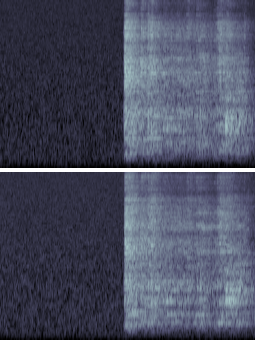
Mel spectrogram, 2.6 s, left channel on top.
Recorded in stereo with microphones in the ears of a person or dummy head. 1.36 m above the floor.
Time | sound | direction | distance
1.2 | crushing | 55° left (ahead or behind) | 6 m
